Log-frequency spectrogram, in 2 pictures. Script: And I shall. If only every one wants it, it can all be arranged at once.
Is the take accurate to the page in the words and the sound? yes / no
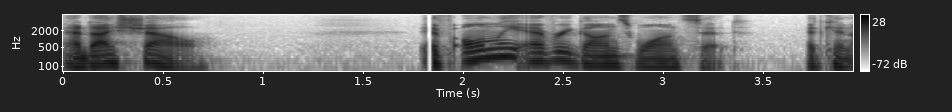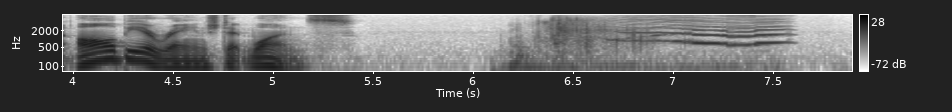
no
